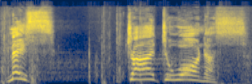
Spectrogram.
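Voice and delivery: ordinary talk, nothing marked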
